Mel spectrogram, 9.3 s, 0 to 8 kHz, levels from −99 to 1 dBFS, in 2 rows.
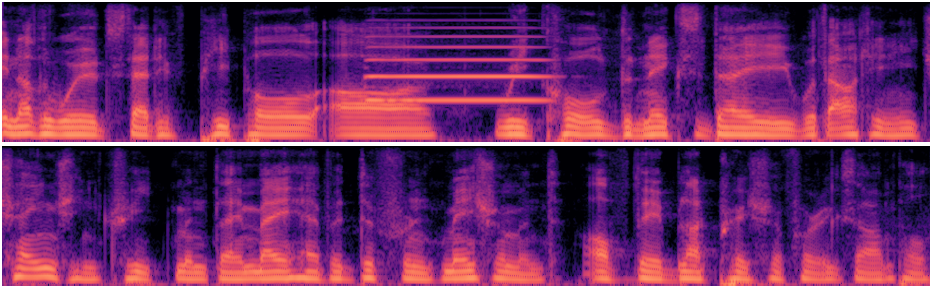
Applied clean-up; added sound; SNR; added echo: none; Wind instrument, woodwind instrument; 4 dB; none.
